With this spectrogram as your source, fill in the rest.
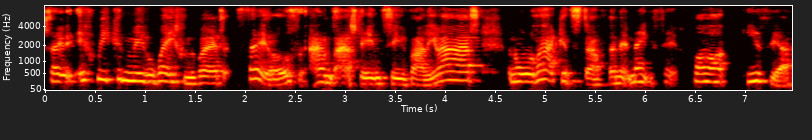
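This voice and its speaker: A woman with a fairly high pitch speaks at a moderate pace, her pitch swinging very widely. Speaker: business owner hosting a networking meetup. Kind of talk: online meeting introduction. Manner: halting, many fillers.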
